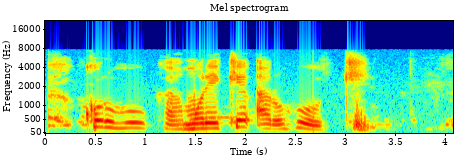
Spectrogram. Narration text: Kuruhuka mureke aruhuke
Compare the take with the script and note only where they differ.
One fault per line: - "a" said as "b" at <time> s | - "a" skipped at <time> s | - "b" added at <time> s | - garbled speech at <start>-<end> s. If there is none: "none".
none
